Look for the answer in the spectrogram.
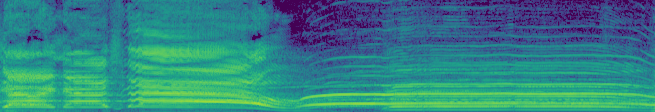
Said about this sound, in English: I want to say, how the hell are you doing, Nashville? And I want you guys to scream like there's no tomorrow.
